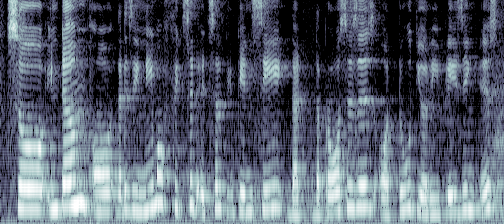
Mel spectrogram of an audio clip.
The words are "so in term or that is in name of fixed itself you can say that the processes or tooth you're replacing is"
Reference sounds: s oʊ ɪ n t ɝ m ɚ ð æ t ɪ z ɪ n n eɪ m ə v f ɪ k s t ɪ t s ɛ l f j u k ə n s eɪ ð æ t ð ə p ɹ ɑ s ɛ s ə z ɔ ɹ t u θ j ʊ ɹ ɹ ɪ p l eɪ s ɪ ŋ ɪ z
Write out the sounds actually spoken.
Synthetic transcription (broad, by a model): s oʊ ɪ n t ɝ m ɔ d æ t ɪ z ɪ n n eɪ m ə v f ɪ k s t ɪ t s ɛ l f j u k ə n s eɪ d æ t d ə p ɹ ɑ s ɛ s ə z ɔ ɹ t u t j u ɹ ɹ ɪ p l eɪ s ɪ ŋ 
